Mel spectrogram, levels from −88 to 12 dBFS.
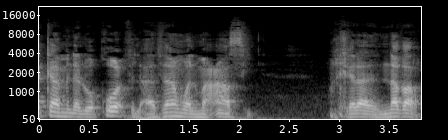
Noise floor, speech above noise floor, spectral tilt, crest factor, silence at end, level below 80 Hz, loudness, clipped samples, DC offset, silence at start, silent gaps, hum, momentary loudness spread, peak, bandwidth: -55 dBFS; 36 dB; -6 dB/octave; 16 dB; 0 s; -40 dBFS; -20 LUFS; under 0.1%; under 0.1%; 0 s; none; none; 13 LU; -4 dBFS; 12.5 kHz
